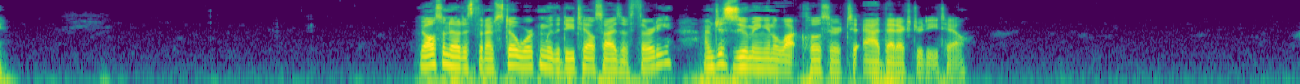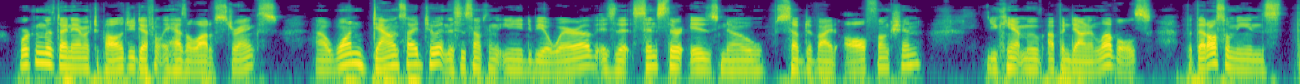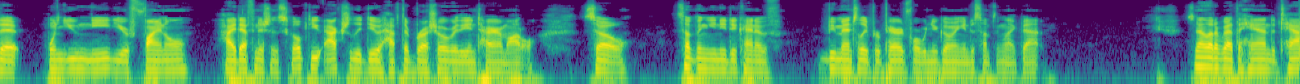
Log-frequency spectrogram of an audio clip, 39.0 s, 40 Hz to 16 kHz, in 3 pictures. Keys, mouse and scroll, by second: 0.6 f, 8.6 f, 11.6 f, 19.7 f, 20.5 f, 22.1 f, 24.0 f, 25.6 f.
